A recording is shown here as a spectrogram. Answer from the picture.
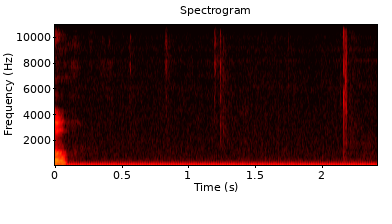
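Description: A few faint clicks of a stylus tapping on a pen tablet, over a steady low hum.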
